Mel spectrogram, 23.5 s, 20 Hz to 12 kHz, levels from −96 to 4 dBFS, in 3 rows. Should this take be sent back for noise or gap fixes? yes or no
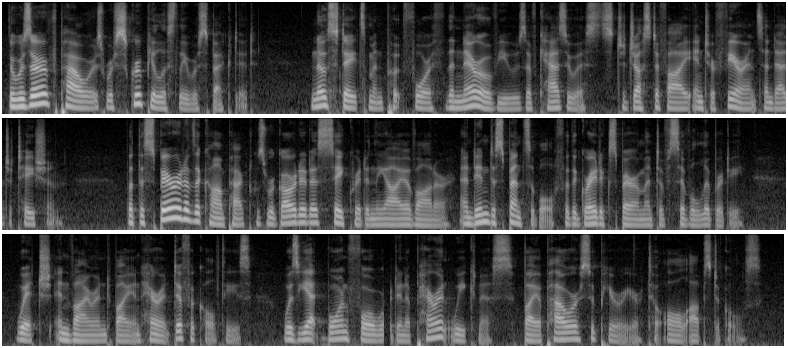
yes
